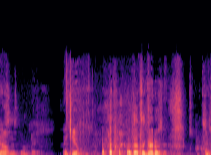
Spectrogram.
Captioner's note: laugh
